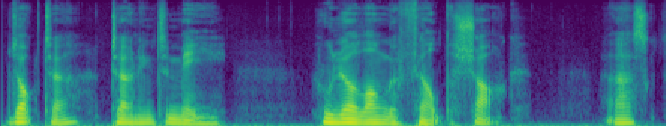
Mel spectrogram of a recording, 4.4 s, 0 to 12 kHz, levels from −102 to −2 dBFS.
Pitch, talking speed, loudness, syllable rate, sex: 100 Hz, 160 wpm, -20 LUFS, 5.1 syllables/s, male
